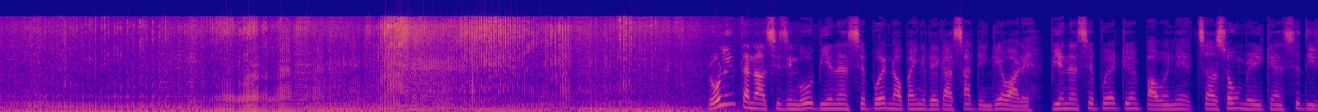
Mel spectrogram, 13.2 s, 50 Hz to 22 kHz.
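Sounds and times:
thousands of motorcycles rumbling through a city in a memorial rally: 0:00.0 - 0:07.1
speech: 0:07.1 - 0:13.1.

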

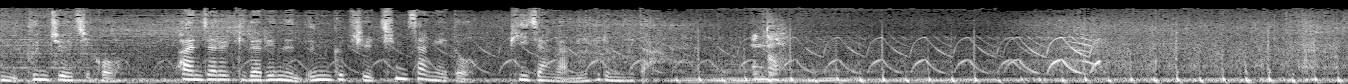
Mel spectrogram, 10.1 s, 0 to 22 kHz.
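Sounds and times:
rhythmic thumps: 0:00.0 - 0:10.0
speech: 0:00.1 - 0:06.1
ambulance siren yelping in rising-and-falling sweeps: 0:01.4 - 0:09.3.

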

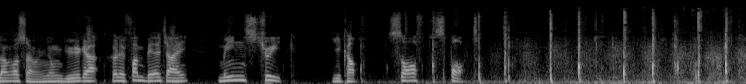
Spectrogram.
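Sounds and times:
speech: 0:00.0 - 0:05.3
horse hooves clip-clopping as riders walk their horses: 0:03.4 - 0:07.4.

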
